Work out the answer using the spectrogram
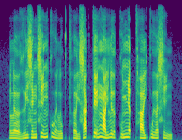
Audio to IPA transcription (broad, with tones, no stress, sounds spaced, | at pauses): l əː˧˩ ɣ ɨ˧ j z e˨˦ ŋ s i˨˦ n k ṳ˨˩ ə̯ l u˨˩ k̚ t̪ʰ ə˧˩ j z a˦˥ k̚ t̪ ḛ˧˥ ŋ a˨˦ j l ɨ̰˧˥ ə̯ k ṵ˧˥ ɲ a˦˥ t̚ t̪ʰ a˨˦ j k w ɨ˨˦ ə̯ s i˧˩˨ ŋ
